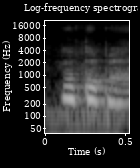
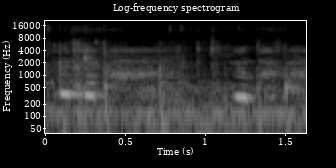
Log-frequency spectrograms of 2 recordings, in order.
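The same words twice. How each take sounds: First: Said in the usual way. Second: Soft soothing whisper. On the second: Real, not acted. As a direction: whisper it to calm him. Comforting bird after bath.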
